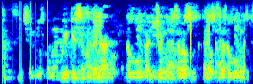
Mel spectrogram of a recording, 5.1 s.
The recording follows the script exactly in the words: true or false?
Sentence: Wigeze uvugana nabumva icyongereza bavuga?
false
